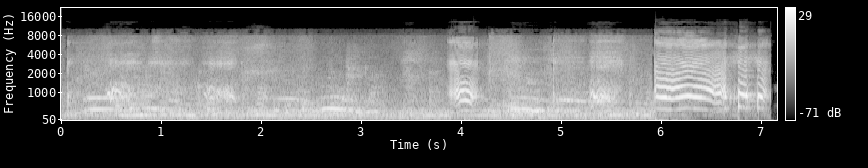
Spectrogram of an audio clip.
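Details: Infant whose X-ray found a tumoral mass compressing the trachea: loud, harsh noisy breathing with tonal sounds on each breath, ending in a short cry; noisy breathing from tracheal compression by a mediastinal mass.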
